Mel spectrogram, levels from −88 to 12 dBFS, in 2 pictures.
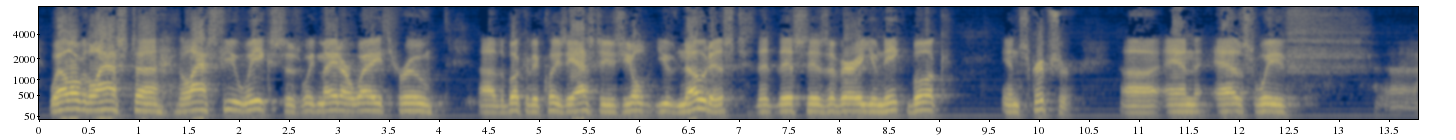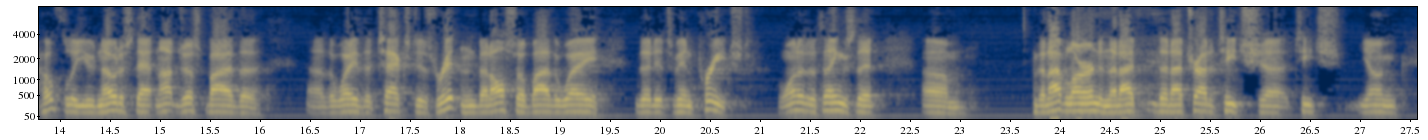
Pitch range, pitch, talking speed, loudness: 125-150 Hz, 135 Hz, 175 wpm, -14 LUFS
